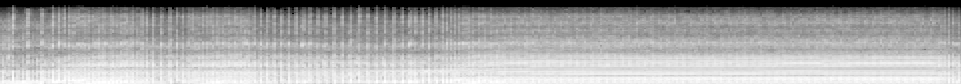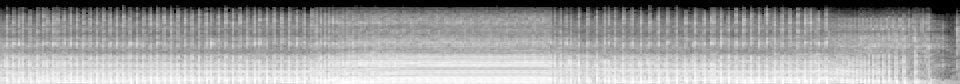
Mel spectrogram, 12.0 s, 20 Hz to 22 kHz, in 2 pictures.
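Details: Echo PB265L backpack blower after a complete service (carburetor replaced after flooding, new NGK BPM8Y plug): small two-stroke starts clean, idles steady, revs up twice and settles back smoothly; even firing throughout, running healthy.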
